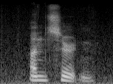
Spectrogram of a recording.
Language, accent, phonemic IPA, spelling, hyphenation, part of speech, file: English, US, /ʌnˈsɜɹ.tən/, uncertain, un‧cer‧tain, adjective / noun, En-us-uncertain.ogg
- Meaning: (adjective) 1. Not certain; unsure 2. Not known for certain; questionable 3. Not yet determined; undecided 4. Variable and subject to change 5. Fitful or unsteady 6. Unpredictable or capricious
